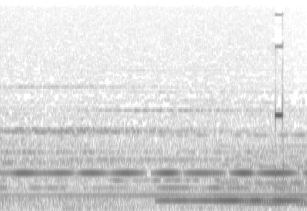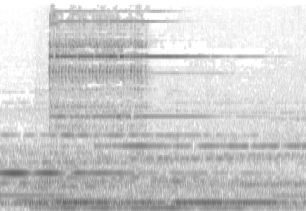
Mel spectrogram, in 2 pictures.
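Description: A telephone rings in a quiet indoor scene, a faint electronic ringtone tone with a sharper trill that starts midway and carries over a low steady background hum, with no talking.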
